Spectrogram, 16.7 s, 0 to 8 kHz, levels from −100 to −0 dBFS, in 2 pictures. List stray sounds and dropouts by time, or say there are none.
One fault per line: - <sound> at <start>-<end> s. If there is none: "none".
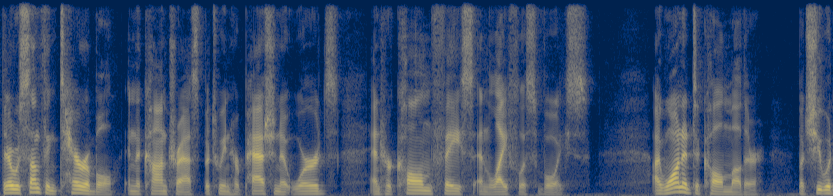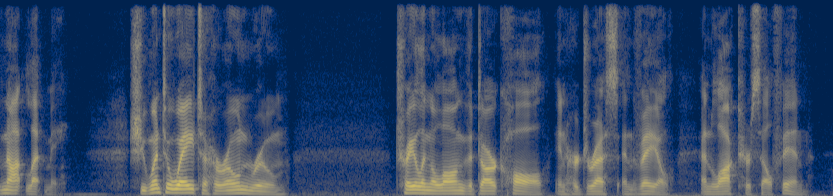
none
